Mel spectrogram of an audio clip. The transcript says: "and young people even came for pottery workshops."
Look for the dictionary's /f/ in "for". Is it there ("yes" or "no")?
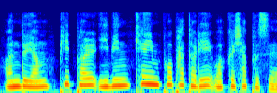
no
